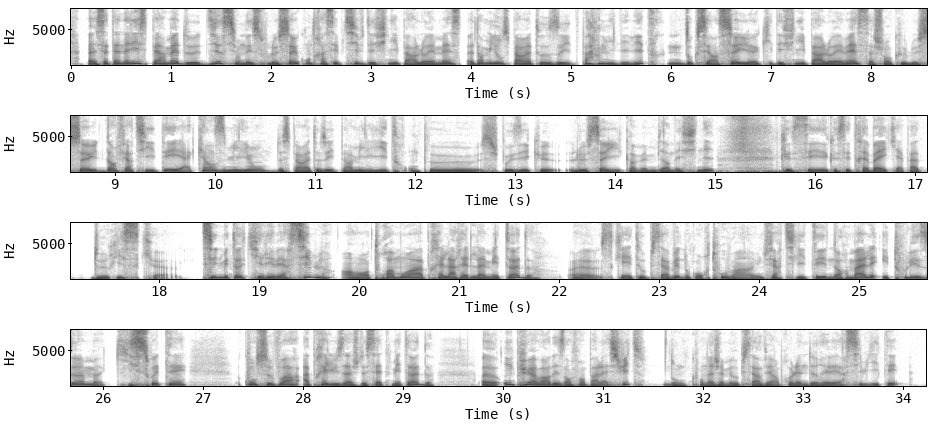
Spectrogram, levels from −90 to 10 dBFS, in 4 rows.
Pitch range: 180-210 Hz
